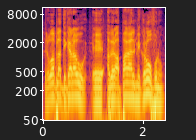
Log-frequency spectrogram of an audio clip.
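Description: A man telling a rambling comic story on a radio show, excitable and stammering. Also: medium pitch, racing, noisy background.

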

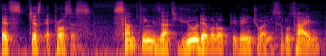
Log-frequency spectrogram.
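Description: A man's voice: medium pitch, expressive, normal speed, mellow. A man from Ethiopia with an Ethiopian accent, telling his story in an interview, earnest and hesitant with many fillers. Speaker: guest, regional health program director.

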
